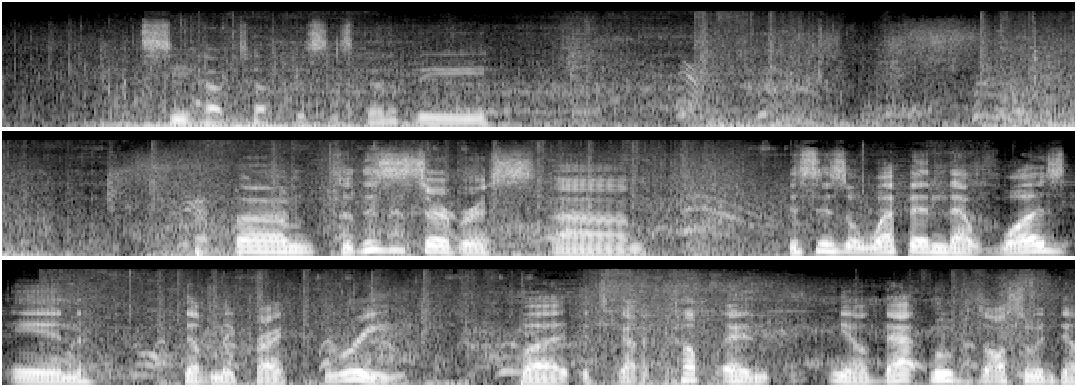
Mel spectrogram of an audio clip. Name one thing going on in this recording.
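A sword clangs and slashes in a fight.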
